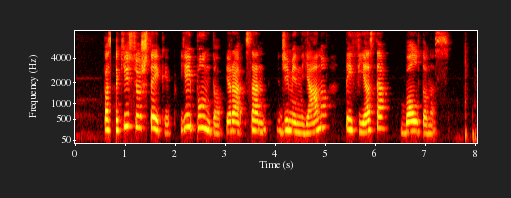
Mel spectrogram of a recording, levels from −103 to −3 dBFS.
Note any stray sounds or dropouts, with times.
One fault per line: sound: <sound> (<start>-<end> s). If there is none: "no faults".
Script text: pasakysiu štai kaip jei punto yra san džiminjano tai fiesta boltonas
sound: dropout (0.7-0.8 s)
